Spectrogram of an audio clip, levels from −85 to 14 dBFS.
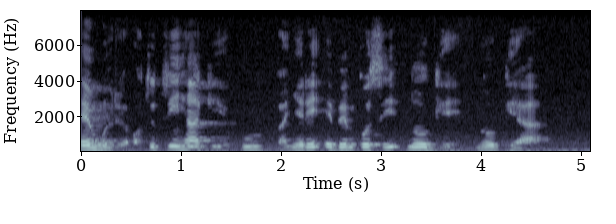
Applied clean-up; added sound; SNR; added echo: none; Rain; 17 dB; none.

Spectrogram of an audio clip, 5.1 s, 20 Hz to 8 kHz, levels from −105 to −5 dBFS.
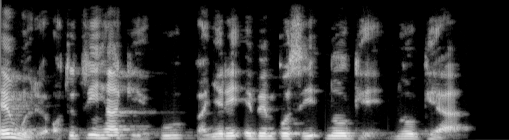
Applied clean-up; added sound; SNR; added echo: none; none; none; none.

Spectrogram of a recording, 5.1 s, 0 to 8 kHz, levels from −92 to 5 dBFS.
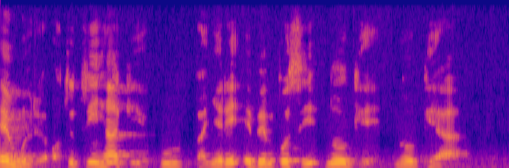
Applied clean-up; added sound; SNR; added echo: neural separator model SepFormer DNS4.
